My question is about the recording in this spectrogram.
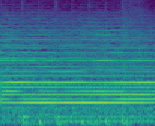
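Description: Continuous fire siren of a process plant sounding one steady, unwavering tone, not a wail. It is the signal of a fire in a process plant, warning workers to leave the area.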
